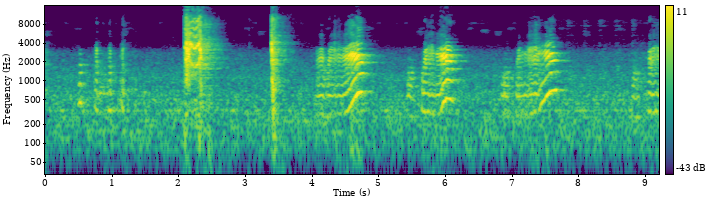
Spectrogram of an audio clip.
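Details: Green Indian ringneck parakeet talking: several rising, speech-like phrases with bright upper harmonics, interrupted early by two sharp, noisy bangs or clicks; otherwise quiet room.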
